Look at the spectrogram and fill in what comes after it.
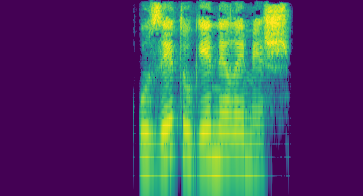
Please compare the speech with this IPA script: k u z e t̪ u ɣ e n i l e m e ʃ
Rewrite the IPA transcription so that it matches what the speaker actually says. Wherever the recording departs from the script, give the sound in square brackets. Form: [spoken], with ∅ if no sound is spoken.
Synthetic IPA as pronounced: k u z e t̪ u ɣ e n [e] l e m e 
